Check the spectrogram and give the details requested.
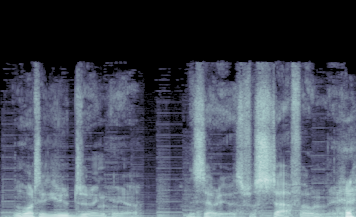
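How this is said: It is said in a dark, villainous voice. The speaker calls it right. "That's like Skyrim villain voice"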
